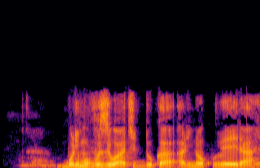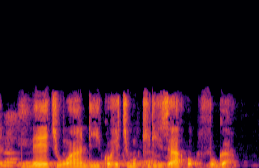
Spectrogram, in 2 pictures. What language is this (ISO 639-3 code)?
lug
